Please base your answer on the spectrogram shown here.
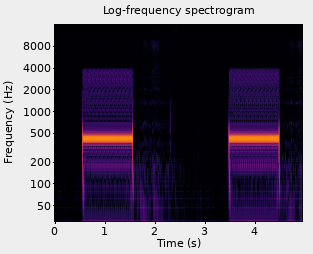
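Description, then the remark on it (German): Two long, steady electronic tones ring out about three seconds apart, each lasting around a second, the ringback of an outgoing phone call to a guest, waiting for him to pick up, with silence between. “Und den rufe ich jetzt einfach mal an.”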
